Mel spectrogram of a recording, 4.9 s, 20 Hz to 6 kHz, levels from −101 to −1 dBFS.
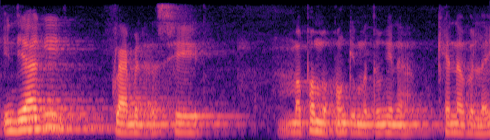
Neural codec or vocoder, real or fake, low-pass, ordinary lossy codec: none; real; 5.4 kHz; none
